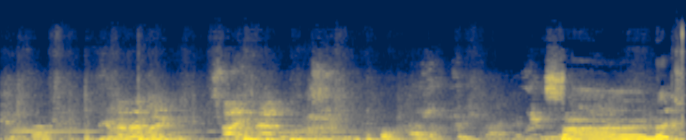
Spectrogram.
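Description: Bodies thud and shuffle on a padded mat.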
